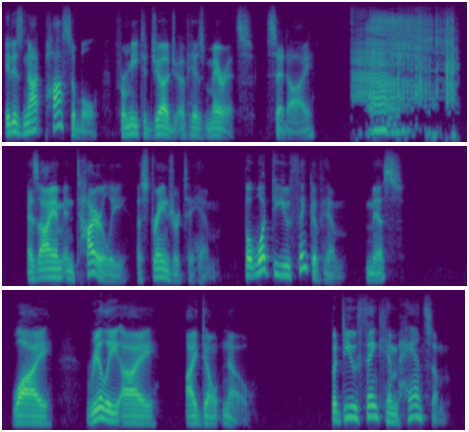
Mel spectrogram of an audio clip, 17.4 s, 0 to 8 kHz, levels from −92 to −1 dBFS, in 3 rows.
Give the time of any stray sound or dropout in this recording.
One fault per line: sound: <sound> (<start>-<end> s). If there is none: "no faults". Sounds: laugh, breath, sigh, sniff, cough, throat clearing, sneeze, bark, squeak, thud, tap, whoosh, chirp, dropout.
sound: squeak (4.3-5.7 s)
